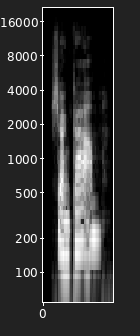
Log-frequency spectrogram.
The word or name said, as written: gendarm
